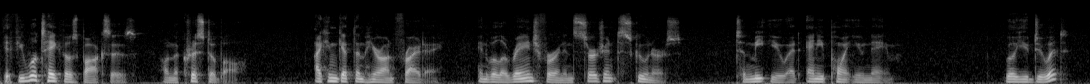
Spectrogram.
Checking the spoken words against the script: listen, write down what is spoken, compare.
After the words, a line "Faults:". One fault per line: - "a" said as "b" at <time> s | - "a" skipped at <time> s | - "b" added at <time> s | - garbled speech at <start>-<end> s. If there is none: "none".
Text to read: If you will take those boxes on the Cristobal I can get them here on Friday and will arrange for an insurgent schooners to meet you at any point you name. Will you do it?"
If you will take those boxes on the Cristobal I can get them here on Friday and will arrange for an insurgent schooners to meet you at any point you name. Will you do it?"
Faults:
none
